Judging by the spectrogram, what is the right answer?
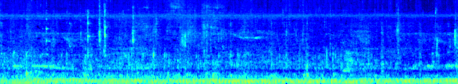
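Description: Hotpot broth simmering in a steel pot on a portable gas stove, with a few light clicks of chopsticks and ladle against the pot over a steady low rumble.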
